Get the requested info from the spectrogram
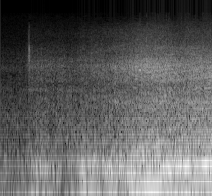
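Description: A motor vehicle engine running close by, growing louder about a second and a half in and then holding steady.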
